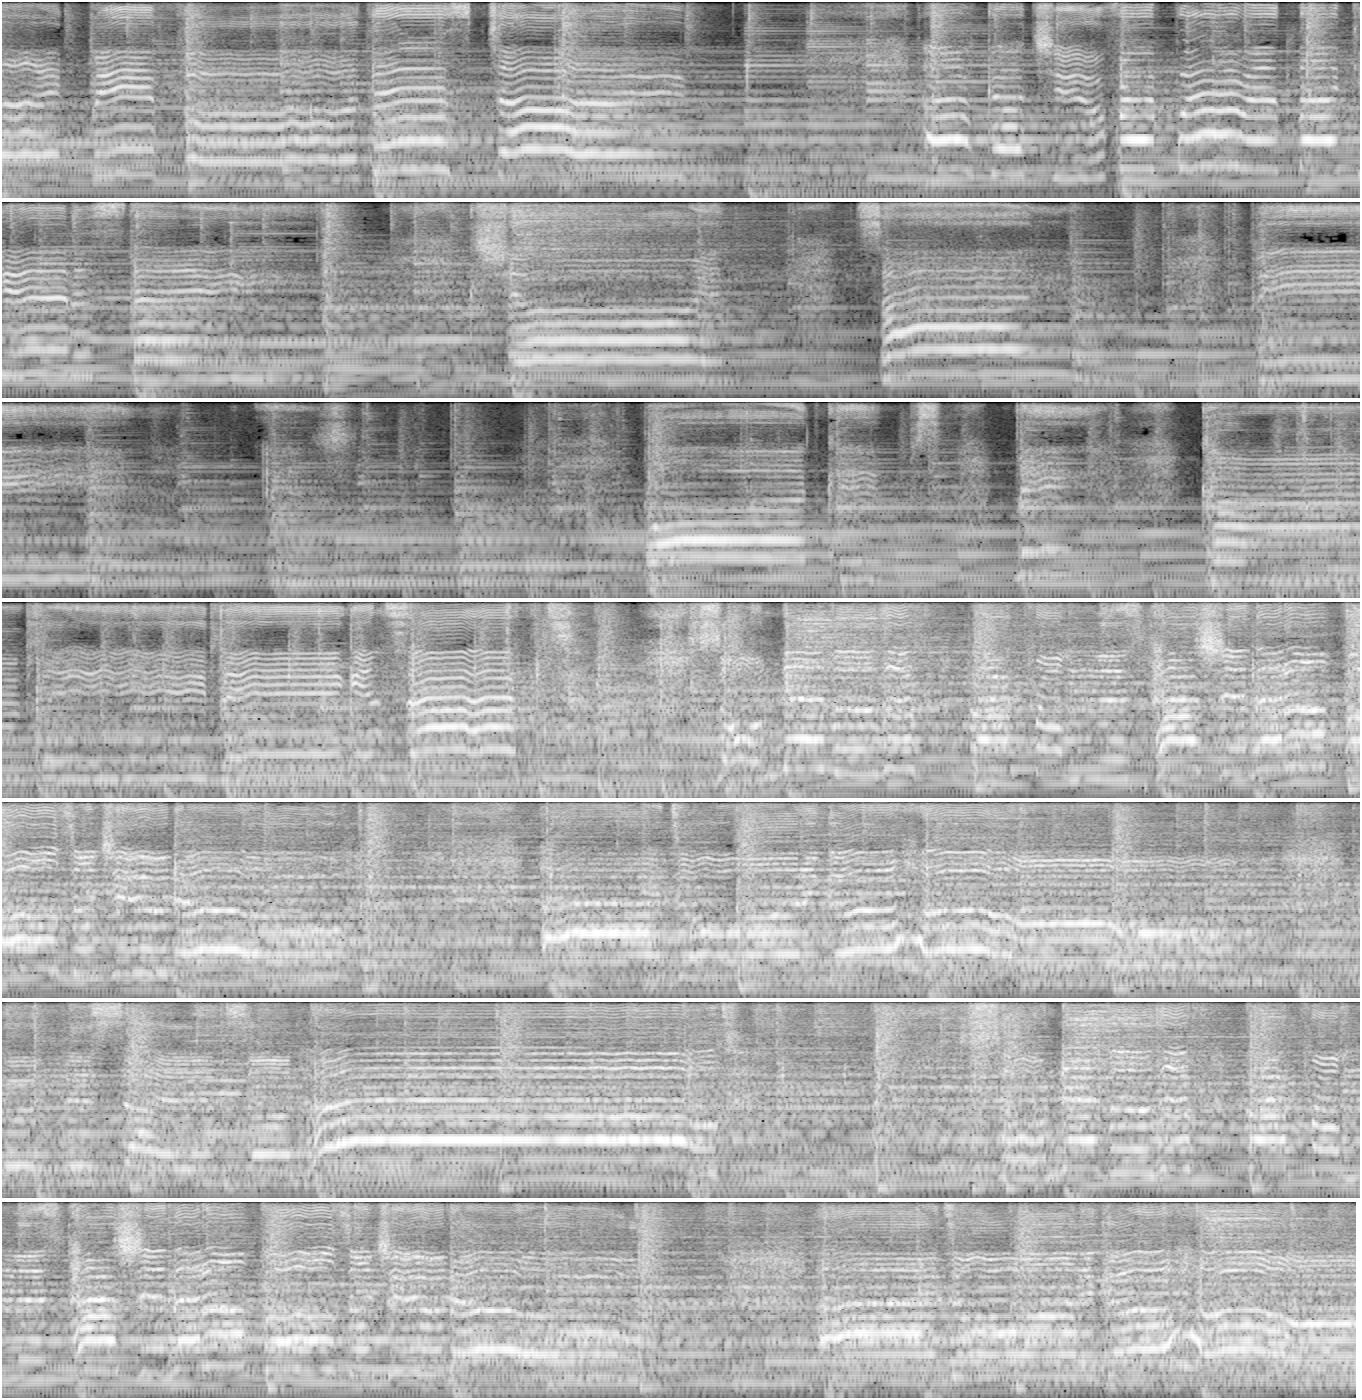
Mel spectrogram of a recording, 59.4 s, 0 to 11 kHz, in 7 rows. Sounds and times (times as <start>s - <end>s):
Music: 0.0s - 59.3s.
